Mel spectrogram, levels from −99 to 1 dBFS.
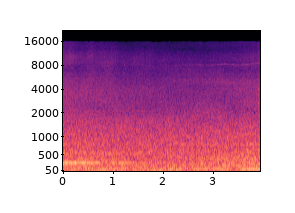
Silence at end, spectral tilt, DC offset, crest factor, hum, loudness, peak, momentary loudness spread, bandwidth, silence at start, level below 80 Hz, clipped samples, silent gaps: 0 s; -7.5 dB/octave; under 0.1%; 16 dB; none; -22 LUFS; -6 dBFS; 6 LU; 15.5 kHz; 0 s; -30 dBFS; under 0.1%; none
